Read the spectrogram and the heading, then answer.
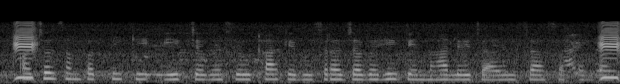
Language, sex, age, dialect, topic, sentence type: Bhojpuri, female, 18-24, Northern, banking, statement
